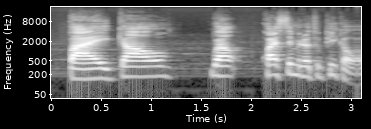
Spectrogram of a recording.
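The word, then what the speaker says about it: 白毫: Bai Hao in southern Fujian dialect is pronounced Bai Gao.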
